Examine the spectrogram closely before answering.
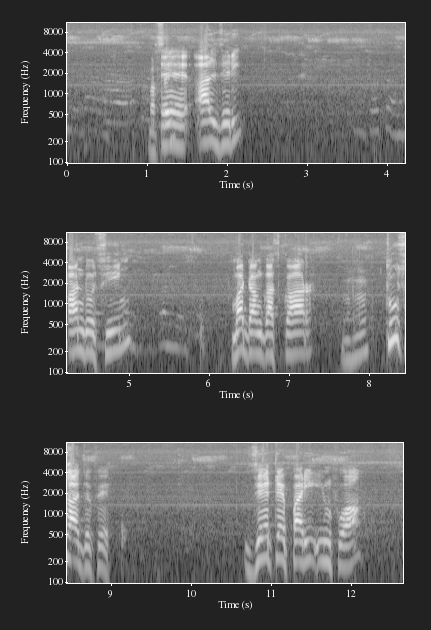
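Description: A man speaks with animation close by, outdoors, in short bursts.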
